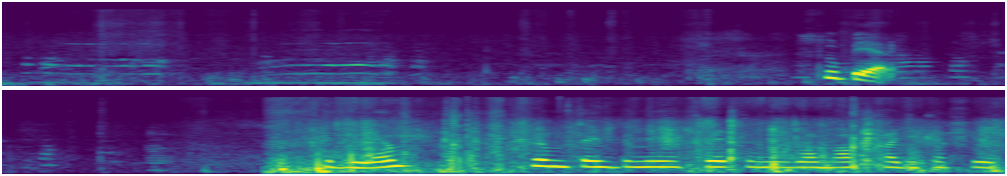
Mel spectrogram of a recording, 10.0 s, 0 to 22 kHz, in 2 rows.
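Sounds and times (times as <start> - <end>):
chicken clucking: 0.0 - 10.0.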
